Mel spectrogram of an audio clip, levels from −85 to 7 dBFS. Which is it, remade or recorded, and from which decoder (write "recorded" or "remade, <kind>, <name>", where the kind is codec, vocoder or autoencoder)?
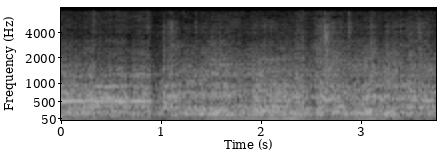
remade, codec, SNAC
